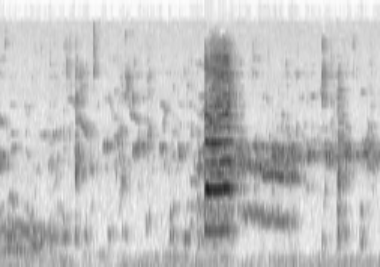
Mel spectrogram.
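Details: Chicken in rainy weather: soft low clucks, then one sharp, loud, rasping squawk, followed by a thinner drawn-out note, all over a continuous rain wash.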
